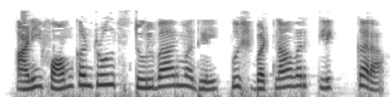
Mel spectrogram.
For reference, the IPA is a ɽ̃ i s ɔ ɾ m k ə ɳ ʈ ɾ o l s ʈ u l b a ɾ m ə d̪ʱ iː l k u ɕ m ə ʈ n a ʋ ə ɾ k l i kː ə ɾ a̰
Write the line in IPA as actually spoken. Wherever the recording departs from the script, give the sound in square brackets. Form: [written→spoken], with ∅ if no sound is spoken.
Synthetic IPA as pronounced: a ɽ̃ i [s→f] ɔ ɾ m k ə ɳ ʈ ɾ o l s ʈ u l b a ɾ m ə d̪ʱ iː l [k→p] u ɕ [m→b] ə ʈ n a ʋ ə ɾ k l i kː ə ɾ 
